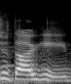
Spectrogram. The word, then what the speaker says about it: Chutagi: Number 6, vegetable shiitake. And you heard me right. This is how it's pronounced, shiitake.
